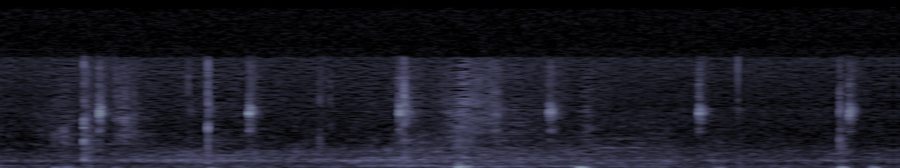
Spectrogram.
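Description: Near silence: quiet room tone with faint sharp ticks about once a second and a few soft low knocks, two of them about three and four seconds in.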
